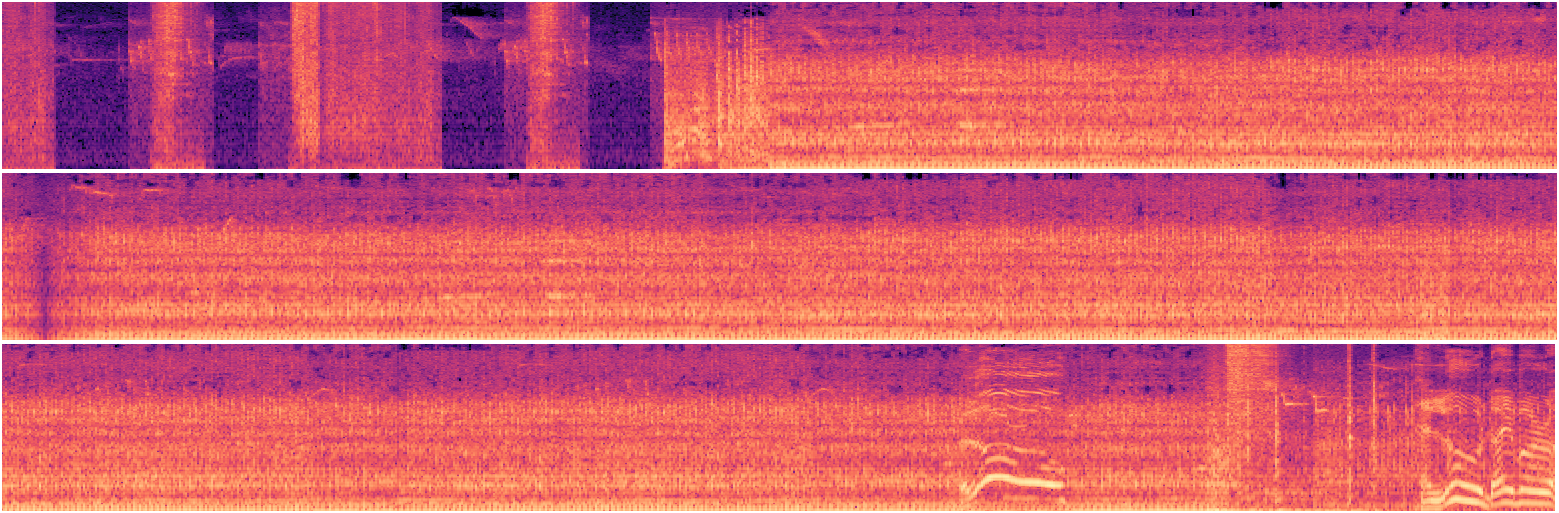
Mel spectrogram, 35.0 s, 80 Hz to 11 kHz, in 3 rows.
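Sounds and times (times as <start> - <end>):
heavy truck engine idling: 28.4 - 34.2.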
